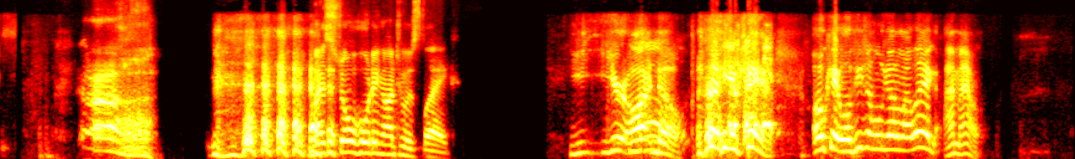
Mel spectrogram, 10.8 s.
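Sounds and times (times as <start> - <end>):
person vocally imitating a character screaming: 0.8 - 1.6
speech: 0.9 - 4.7, 5.7 - 9.9.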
